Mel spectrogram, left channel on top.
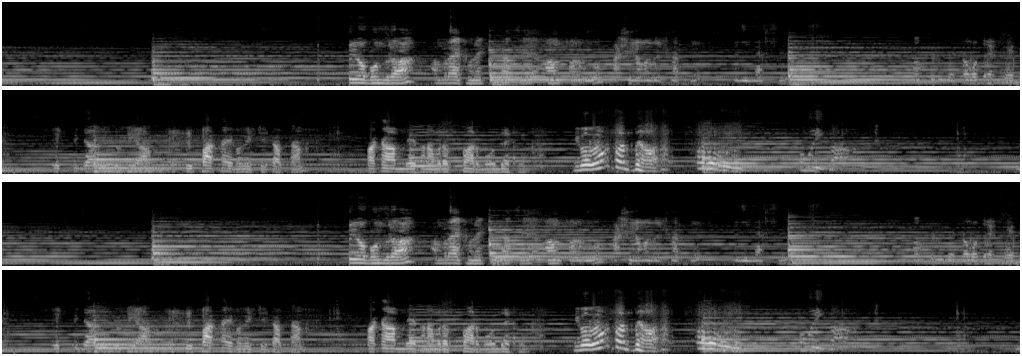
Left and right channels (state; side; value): normal; both; correlation 0.79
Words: বন্ধুরা, আমরা এখন একটি গাছে আম পাড়বো। আসেন আমাদের সাথে। এদিকে আসেন। আপনাদের দেখাবো দেখেন, একটি ডালে দুটি আম, একটি পাকা এবং একটি কাঁচা আম। পাকা আম দিয়ে এখন আমরা পারবো। দেখেন কিভাবে আম পারতে হয়। Oh my God!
